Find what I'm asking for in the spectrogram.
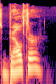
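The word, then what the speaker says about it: Boelter: Is it Belter? I've heard like three different definitions, and then I go to pronounce it. It was Belter. So it's Belter? Okay, Belter. So Vance Belter seems to be a Republican.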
